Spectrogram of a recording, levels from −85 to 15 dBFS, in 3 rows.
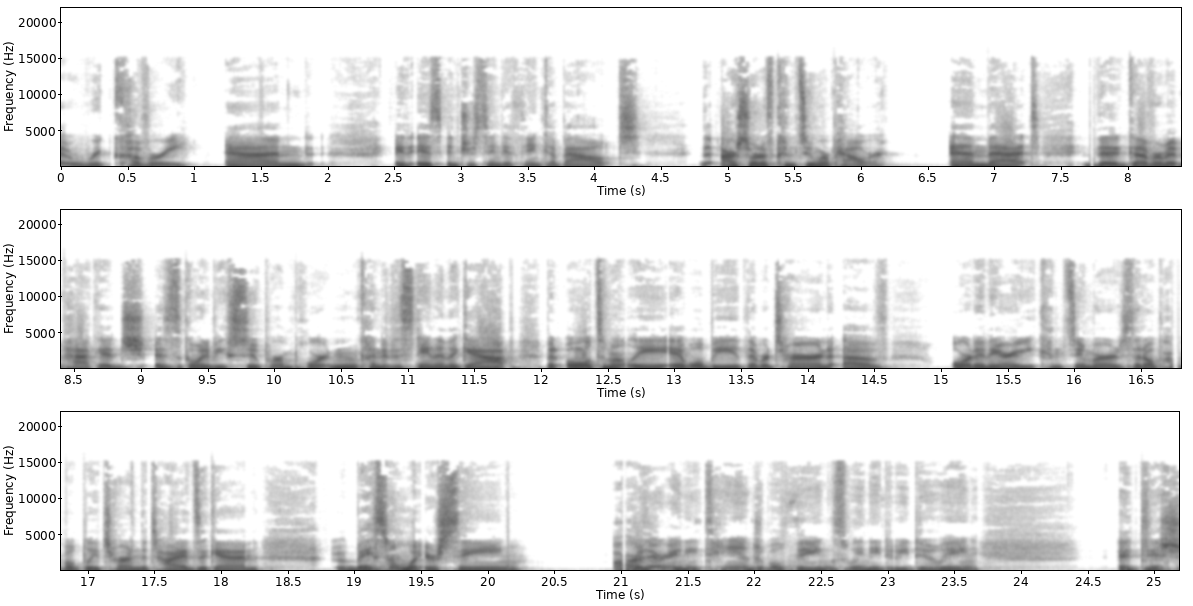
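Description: Short holes open in the continuous speech at 0.37 s (about 31 ms), 7.72 s (25 ms), 16.74 s (48 ms) and 21.01 s (31 ms). Each is a gap at a join of encoded pieces. Separately encoded segments were spliced without removing the encoder's start-up delay and final-frame padding, so a stretch of silence sits at every seam. Unlike a network dropout, no audio is lost. The speech resumes exactly where it halted, and the edges are blurred by the codec.

From 20.15 s to the end, the sound turns rough and slightly doubled. This is channel delay (comb filtering). One channel runs around 20 ms behind the other, and summing to mono cancels shared content at evenly spaced frequencies, with the first notch near 30 Hz. Reverberation smears sound in time. Comb filtering does not, and its notches stay fixed in the spectrum. The gap at 21.01 s falls inside this stretch.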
